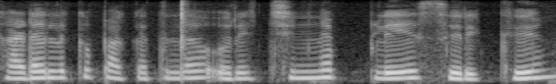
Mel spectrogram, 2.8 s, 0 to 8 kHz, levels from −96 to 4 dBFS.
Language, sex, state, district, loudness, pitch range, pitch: Tamil, female, Tamil Nadu, Nilgiris, -20 LUFS, 210-235 Hz, 220 Hz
